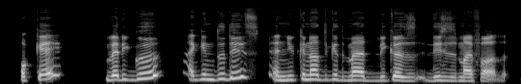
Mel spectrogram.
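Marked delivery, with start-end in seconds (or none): 0.2-2.6 loud, high-pitched Brazilian accent. Speaker shows listeners they can do it, in a brazilian accent. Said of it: "I can make all the Brazilian accent I want".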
